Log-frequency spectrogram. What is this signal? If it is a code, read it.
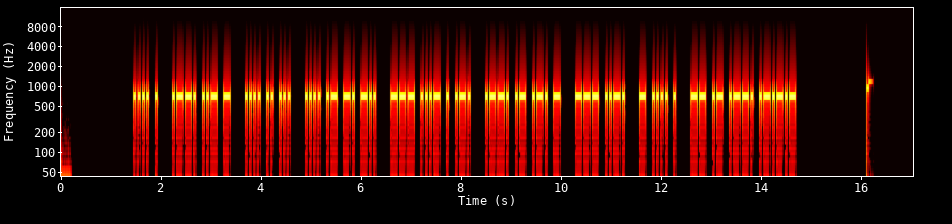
Morse code, heard as a keyed tone, about 28 wpm, 700 Hz. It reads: HE PUT HIS HAND OVER PART OF THE MAP.
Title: Sentences from Top 1000 Words - Review Part 2 - 28wpm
